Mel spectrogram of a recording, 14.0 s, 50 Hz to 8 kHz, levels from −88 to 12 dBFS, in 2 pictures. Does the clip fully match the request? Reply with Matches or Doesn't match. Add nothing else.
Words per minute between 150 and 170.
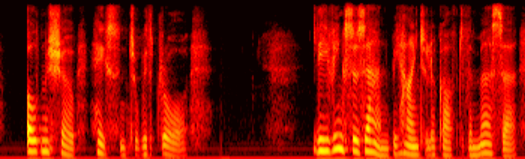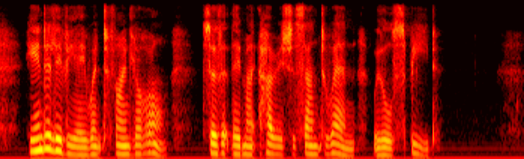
Doesn't match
